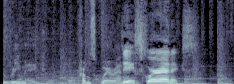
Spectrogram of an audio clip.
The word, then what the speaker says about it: Square Enix: It's pronounced square annex, not square enex remake from Square Annex.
